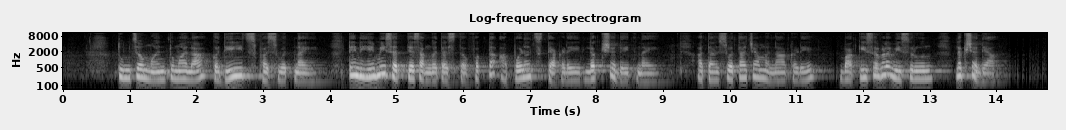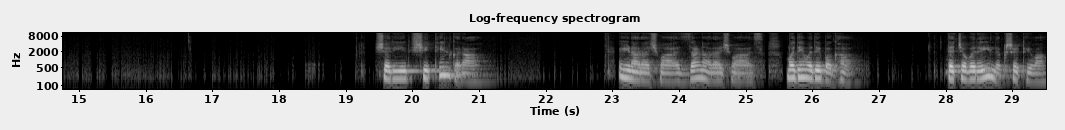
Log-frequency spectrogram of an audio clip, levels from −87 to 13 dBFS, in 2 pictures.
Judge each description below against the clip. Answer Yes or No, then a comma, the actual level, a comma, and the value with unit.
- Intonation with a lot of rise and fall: No, average, 4.2 semitones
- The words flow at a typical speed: No, slow, 75 wpm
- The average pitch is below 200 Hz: Yes, high, 190 Hz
